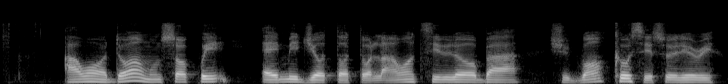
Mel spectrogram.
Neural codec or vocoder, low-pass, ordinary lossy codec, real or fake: codec, 16 kHz, 0.5 kbps, X-Codec, WavLM features, trained on Multilingual LibriSpeech; 7.2 kHz; none; fake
